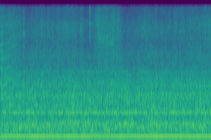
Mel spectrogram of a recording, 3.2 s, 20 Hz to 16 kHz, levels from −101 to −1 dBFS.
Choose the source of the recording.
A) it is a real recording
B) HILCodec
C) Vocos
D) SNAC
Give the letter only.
A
